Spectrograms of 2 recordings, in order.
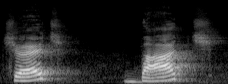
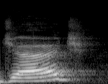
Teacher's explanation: They are the sounds chi ch and the sound j. The two sound the first sound is voiceless while the other sound j is a voice sound.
